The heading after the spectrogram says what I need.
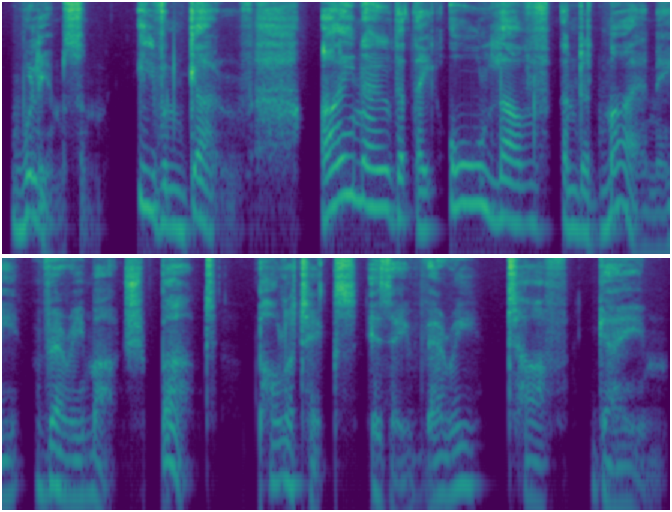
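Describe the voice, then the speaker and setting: A scheming, self-important political adviser in a satirical audiobook diary. The delivery is slow and deliberate, with very animated pitch swings under a deadpan, exasperated sarcasm. The voice is a little husky and closely, drily recorded. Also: male voice, no room sound, clean studio sound, exaggerated voice. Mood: coolly menacing. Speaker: audiobook reader. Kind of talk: satirical first-person diary audiobook narration.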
